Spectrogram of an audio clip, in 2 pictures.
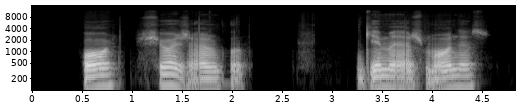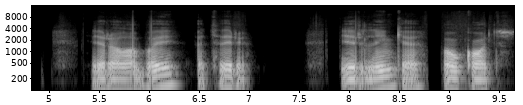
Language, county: Lithuanian, Kaunas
